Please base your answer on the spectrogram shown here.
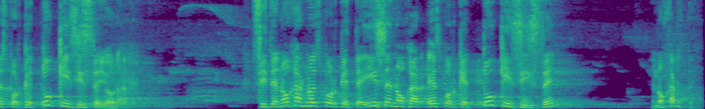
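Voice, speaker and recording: A man preaching as pastor from the front of a church, his voice a little high for a man. He keeps putting rhetorical questions to the congregation and acting out what parents say. The sound rings around a big echoing hall. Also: darkish tone. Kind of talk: sermon.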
